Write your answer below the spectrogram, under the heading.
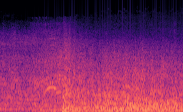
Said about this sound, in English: What the hell was that? It sounded like a plane crash.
